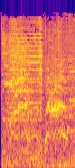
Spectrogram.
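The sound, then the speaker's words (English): A loud, harsh scream sound effect, a strained cry that rises and wavers, breaks off briefly, then swells again over a noisy, crashing background, lasting about a second and a half. “So there's no trace of this scream.”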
